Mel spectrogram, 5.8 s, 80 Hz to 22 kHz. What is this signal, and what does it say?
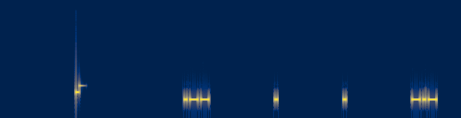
Morse code, heard as a keyed tone, about 36 wpm, spaced as for 10 wpm, 700 Hz. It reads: WEEK
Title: 8x Character Spacing - Top 500 Words - 35wpm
